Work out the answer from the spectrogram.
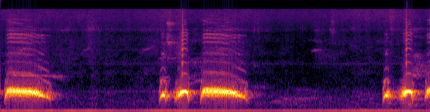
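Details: Spotted dove giving its low cooing call. A long drawn coo opens, then a phrase of two quick short notes and a sustained coo. A third phrase begins at the close, with faint background hum throughout.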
